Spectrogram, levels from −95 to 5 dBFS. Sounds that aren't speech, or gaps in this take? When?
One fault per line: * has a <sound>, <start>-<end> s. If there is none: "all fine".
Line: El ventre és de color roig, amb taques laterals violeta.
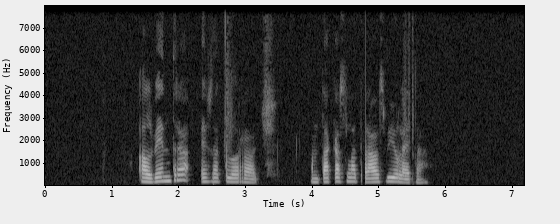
* has a dropout, 4.7-4.8 s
